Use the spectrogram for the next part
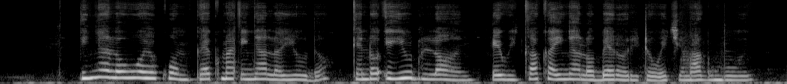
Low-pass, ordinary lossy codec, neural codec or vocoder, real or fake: none; none; codec, 44.1 kHz, 3.4 kbps, Pupu-Codec; fake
